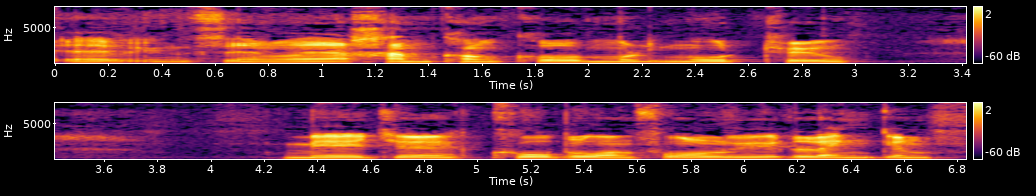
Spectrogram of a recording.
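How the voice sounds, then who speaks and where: A man's voice: fairly low pitch, vocal fry, a little mellow. A man giving casual, rambling commentary as he reads through an old catalogue, hesitant and thinking aloud. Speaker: video presenter.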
